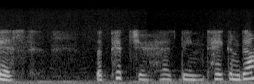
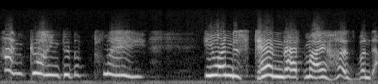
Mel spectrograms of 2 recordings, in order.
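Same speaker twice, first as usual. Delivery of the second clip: overjoyed; 9 semitones higher, 3 dB louder than usual. Acted. Wife delighted about theater trip.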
